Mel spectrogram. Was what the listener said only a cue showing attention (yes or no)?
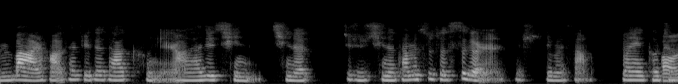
no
